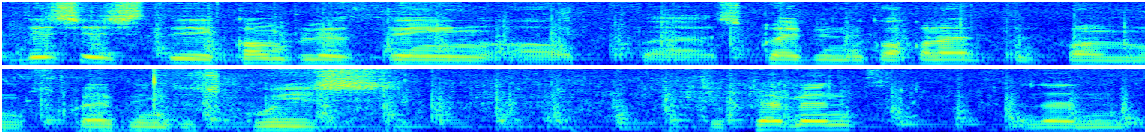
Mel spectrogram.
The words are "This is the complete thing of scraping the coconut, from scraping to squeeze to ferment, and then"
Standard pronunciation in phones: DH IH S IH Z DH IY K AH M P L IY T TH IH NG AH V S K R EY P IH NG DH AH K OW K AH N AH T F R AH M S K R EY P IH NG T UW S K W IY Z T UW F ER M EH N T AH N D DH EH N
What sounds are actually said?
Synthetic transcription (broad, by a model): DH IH S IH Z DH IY K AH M P L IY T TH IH NG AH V S K R EY P IH NG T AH K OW K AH L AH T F R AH M S K R EY P IH NG T UW S K W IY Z T UW P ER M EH N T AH N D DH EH N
